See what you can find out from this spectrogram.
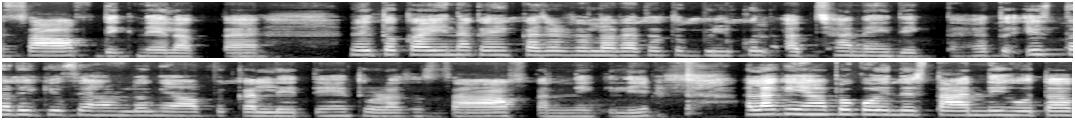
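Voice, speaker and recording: A woman's voice: on the high side, fairly bright tone, no room sound. Chatty homely woman vlogger, dry sound. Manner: chatty, talks straight to viewers. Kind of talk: casual home vlog.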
